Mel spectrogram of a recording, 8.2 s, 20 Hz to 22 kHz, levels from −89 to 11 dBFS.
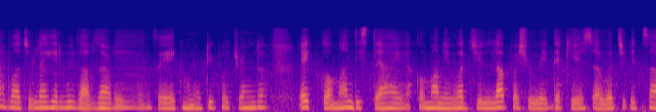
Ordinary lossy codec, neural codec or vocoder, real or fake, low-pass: none; codec, 16 kHz, about 1 kbps, DyCAST, with the encoder's durations; fake; none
